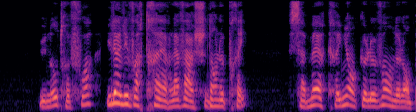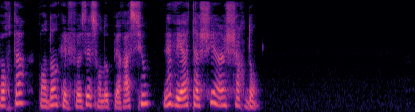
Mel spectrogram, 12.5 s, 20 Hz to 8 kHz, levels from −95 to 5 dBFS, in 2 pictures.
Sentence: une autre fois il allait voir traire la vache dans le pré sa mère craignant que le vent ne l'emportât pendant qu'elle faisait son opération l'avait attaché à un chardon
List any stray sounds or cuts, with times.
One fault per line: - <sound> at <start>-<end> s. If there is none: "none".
none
